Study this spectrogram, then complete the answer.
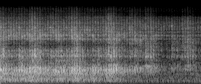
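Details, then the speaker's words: February 2014 BMW F15 with N57 diesel, 184,000 miles, idling: loping idle with loose metallic rattle clattering over the top; stretched timing chain rattle. "vehicle has some terrible timing chain rattle on it. It sounds very lopy."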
